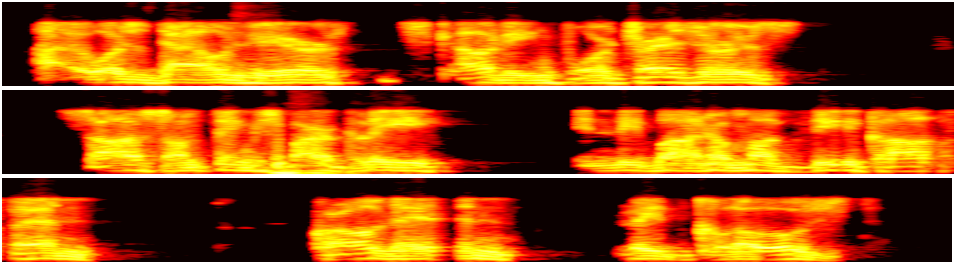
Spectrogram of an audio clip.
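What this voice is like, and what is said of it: Speaks in a character voice. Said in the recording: “I forgot my character voice.”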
